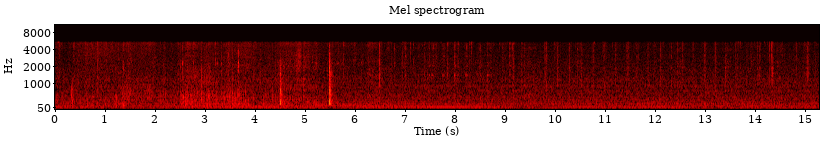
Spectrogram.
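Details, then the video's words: Momo, a six-month-old female Holland Lop rabbit, eating timothy hay indoors; a steady run of soft crunching clicks, with a few sharper snaps of stems breaking over a low background hum. "rabbit eating timothy"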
